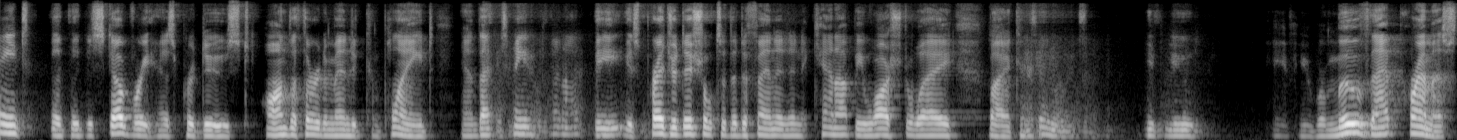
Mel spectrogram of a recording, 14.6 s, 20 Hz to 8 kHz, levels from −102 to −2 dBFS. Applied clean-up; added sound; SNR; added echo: neural mask model DeepFilterNet 3.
